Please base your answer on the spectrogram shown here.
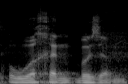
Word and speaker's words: Hoogenboezem: So my surname, if you want to know how to pronounce it, is Hoogenboezem.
